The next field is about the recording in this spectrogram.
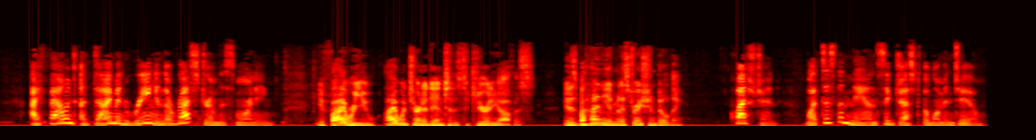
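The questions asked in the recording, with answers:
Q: What does the man suggest the woman do?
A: Take the ring to the security office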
